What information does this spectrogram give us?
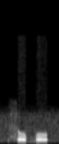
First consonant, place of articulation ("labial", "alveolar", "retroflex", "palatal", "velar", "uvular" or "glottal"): alveolar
